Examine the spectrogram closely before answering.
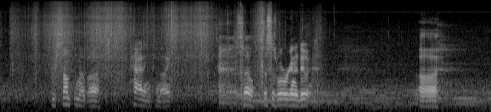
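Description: A man speaks calmly and close by, outdoors.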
